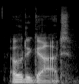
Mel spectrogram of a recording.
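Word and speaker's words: Ødegaard: yeah and um ah i always forget how to pronounce his name odigard i think is the correct pronunciation the guy at real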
